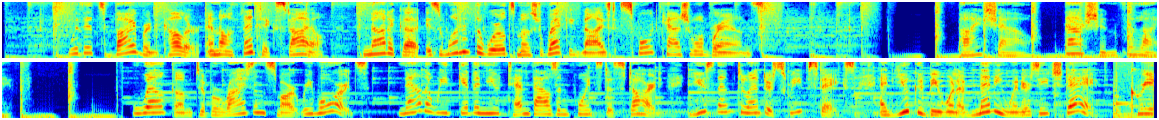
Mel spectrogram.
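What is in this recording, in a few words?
Provoice English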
